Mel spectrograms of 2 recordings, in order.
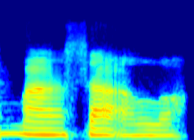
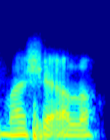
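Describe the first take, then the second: First: The middle consonant is a plain s sound. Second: The middle consonant is an sh sound. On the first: The speaker calls it wrong. "Jangan sampai mengatakan masa Allah" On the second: The speaker calls it right. "harus betul masya dengan shin ya"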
